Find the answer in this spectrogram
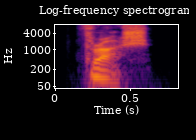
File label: "thrush", English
